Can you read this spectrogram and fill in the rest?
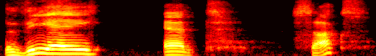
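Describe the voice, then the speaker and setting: A man's voice: a little high, expressive, extremely slow, darkish tone. A man hosting a sports talk livestream, stuffy and nasal from congestion, ranting bluntly and reading out chat messages. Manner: frustrated, blunt, repeats himself, reads chat aloud. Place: cold indoor room.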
